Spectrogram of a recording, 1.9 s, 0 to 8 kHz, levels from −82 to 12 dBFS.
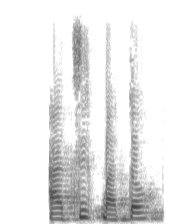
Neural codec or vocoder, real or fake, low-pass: none; real; 7.2 kHz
